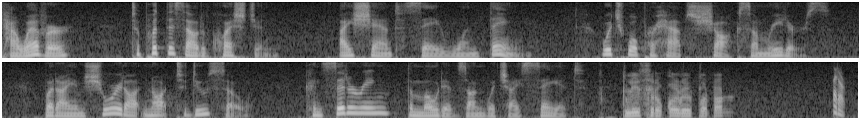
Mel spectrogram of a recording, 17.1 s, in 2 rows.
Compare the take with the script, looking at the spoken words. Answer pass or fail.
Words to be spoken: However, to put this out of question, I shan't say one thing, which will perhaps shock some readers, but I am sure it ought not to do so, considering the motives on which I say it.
pass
